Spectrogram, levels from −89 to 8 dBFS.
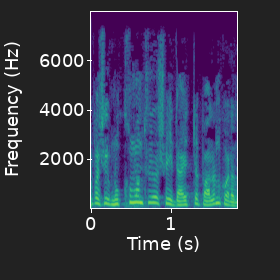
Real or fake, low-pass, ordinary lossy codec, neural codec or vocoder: fake; 7.2 kHz; none; codec, 16 kHz in and 24 kHz out, 2.2 kbps, FireRedTTS-2 codec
